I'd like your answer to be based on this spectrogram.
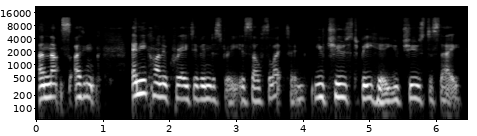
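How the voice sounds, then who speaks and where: A woman's voice: on the low side, steady tone, normal speed, gravelly, no room sound, studio quality. A woman co-hosting a podcast in casual chat, blunt and informal, repeating phrases for emphasis. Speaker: podcast co-host.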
